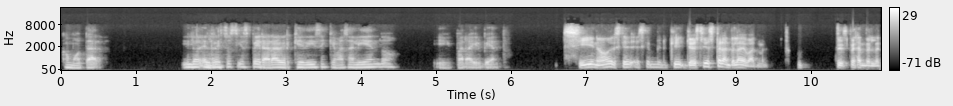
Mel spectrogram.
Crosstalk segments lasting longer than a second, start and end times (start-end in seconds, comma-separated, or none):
none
